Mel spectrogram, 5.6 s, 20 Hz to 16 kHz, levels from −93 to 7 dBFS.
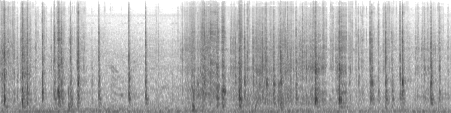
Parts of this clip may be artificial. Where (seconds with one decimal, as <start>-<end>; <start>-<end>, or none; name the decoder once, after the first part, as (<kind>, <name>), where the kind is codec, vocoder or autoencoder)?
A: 1.9-2.5 (vocoder, Vocos); 2.9-3.5; 4.3-4.9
